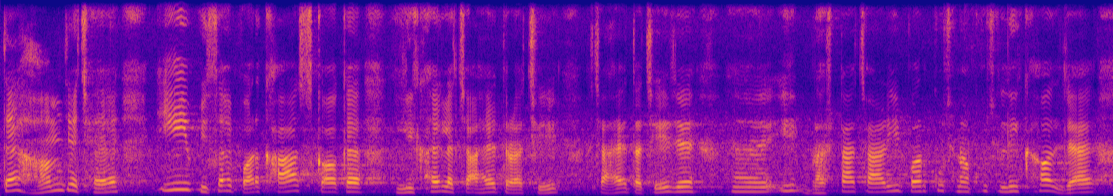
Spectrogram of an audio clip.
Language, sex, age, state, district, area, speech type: Maithili, male, 30-45, Bihar, Purnia, rural, spontaneous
